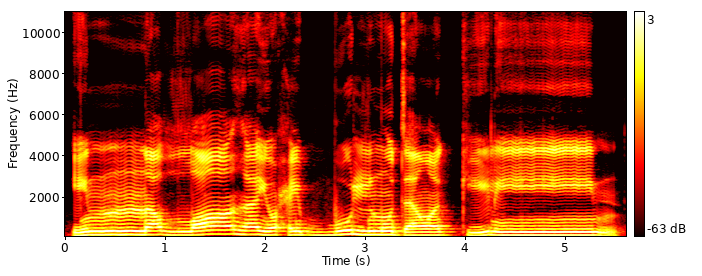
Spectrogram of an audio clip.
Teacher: Noon mushaddad. Nasal sound, two counts. Stretch it, extend it.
